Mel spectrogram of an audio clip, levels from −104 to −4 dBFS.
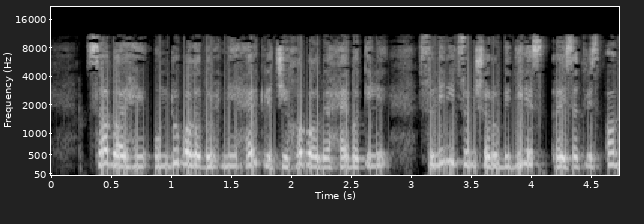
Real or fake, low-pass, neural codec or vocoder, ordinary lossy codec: real; 10.8 kHz; none; MP3, 64 kbps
